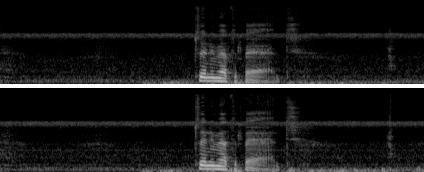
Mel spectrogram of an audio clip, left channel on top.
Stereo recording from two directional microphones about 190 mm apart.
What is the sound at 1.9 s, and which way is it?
Speech, 5° right (ahead or behind).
